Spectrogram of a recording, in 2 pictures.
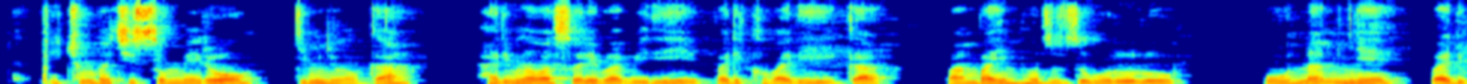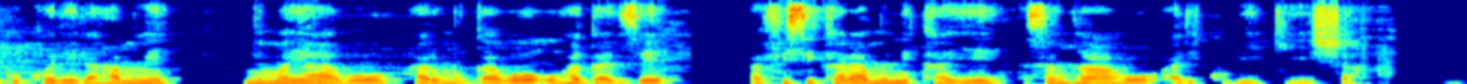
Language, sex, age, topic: Rundi, female, 36-49, education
